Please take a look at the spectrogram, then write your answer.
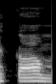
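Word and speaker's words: calm: मतलब होता बादाम एम के पहले लाया तो साइलेंट हो गया यहां पर एम के पहले लाया काम मतलब शांति या शांति अनुभव करना पाम इ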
